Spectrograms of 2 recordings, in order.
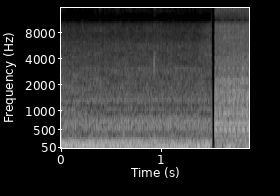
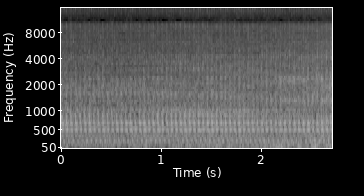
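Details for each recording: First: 2016 Honda Accord EX-L 3.5 V6 idling after catalytic converter replacement: steady deep idle hum, no exhaust leak; long-standing V6 rattle present. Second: 2016 Honda Accord EX-L 3.5 V6 at idle after catalytic converter and oxygen sensor replacement: fast, light ticking rattle about three per second, long-present; no exhaust leak heard; cause uncertain.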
